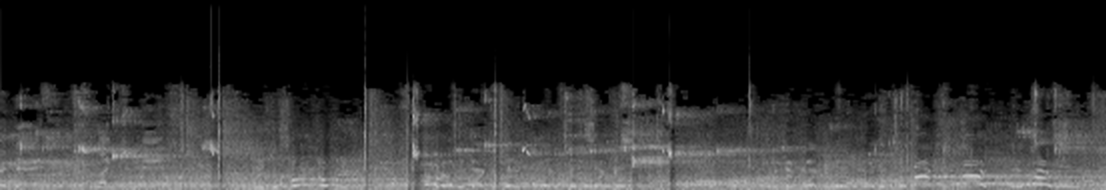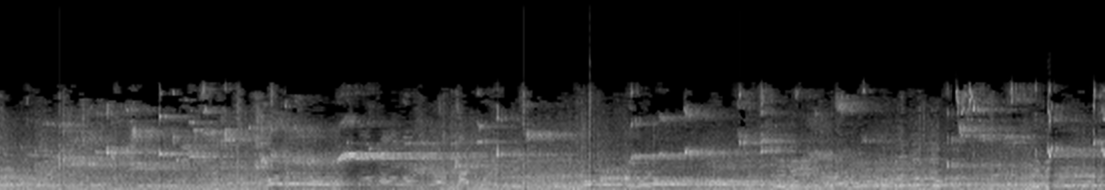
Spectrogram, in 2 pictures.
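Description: Basketball game sounds in an echoing gym: a ball bouncing on the hardwood floor, short knocks and impacts, and players calling out throughout.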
